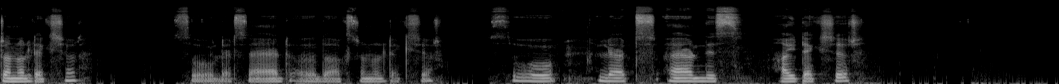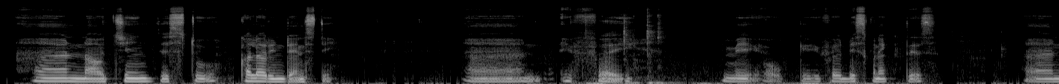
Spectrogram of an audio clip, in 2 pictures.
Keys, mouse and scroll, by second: 0.3 click, 2.9-3.3 scroll down 5, 11.4 click, 14.3 click, 15.9 click, 18.0 ctrl+right click, 19.5 middle click, 20.2 scroll up 2, 20.6 middle click.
